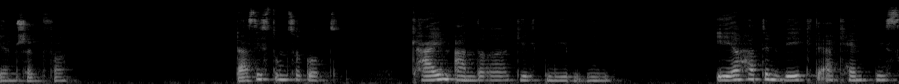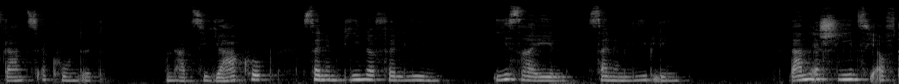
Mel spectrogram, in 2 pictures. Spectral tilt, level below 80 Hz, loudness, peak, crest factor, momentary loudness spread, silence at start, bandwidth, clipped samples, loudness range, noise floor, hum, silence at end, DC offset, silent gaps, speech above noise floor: -5 dB/octave; -66 dBFS; -34 LUFS; -18 dBFS; 18 dB; 14 LU; 0 s; 16 kHz; under 0.1%; 5 LU; -72 dBFS; none; 0 s; under 0.1%; none; 38 dB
